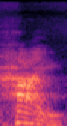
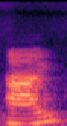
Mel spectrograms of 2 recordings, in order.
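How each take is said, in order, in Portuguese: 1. A vogal começa com som de h. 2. A vogal começa sem som de h. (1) "espírito forte" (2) "espírito fraco"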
